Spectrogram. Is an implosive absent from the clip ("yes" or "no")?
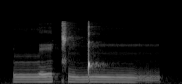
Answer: yes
